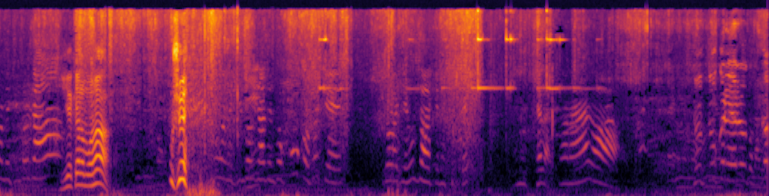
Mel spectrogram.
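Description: Cattle hooves trample dry stubble.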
